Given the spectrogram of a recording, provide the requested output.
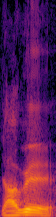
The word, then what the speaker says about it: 야훼: 사실은 이름이잖아요 이게 이름이니까 가장 원래 이름에 가까운이 발음이 야외입니다 야외 하나님 야훼라고 있는 것을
